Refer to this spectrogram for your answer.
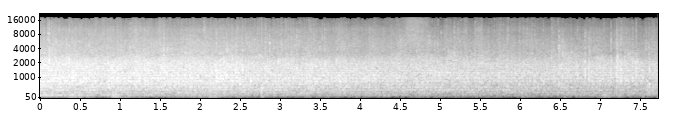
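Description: Sustained audience applause, a dense steady patter of many hands clapping that holds for several seconds and gradually tapers slightly in loudness, with no talking over it.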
